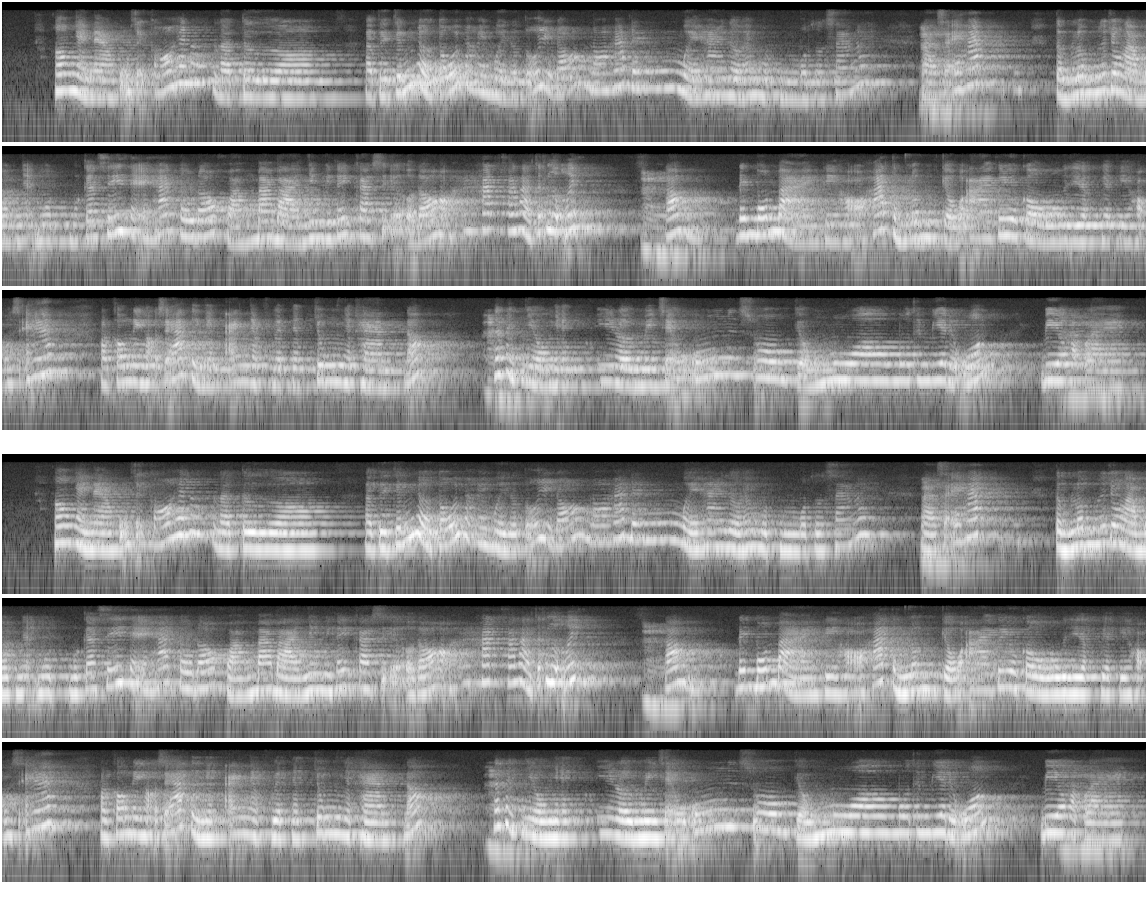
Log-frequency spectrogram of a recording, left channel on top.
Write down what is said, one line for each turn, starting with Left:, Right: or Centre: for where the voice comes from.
Right: không ngày nào cũng sẽ có hết á là từ ờ, là từ 9 giờ tối hay 10 giờ tối gì đó nó hát đến 12 giờ hay một một giờ sáng ấy
Left: à
Right: và sẽ hát tùm lum nói chung là một nhận một một ca sĩ sẽ hát đâu đó khoảng 3 bài nhưng mình thấy ca sĩ ở đó họ hát, hát khá là chất lượng ấy
Left: à
Right: đó đến 4 bài thì họ hát tùm lum kiểu ai có yêu cầu gì đặc biệt thì họ cũng sẽ hát còn không thì họ sẽ hát từ nhạc Anh nhạc Việt nhạc Trung nhạc Hàn đó
Left: à
Right: rất là nhiều nhà hàng rồi mình sẽ uống su- kiểu mua mua thêm bia để uống bia
Left: à
Right: hoặc là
